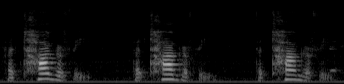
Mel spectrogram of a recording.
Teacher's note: photography is stressed on the second syllable. So we stress with a large puff of air.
